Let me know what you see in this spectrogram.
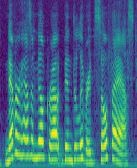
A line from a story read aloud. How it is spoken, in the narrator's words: Daddy laughs and says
